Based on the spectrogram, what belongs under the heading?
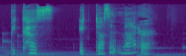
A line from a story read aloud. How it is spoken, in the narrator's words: sighed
